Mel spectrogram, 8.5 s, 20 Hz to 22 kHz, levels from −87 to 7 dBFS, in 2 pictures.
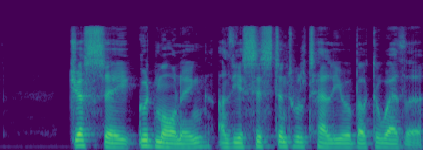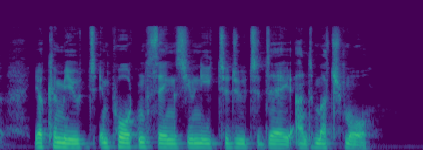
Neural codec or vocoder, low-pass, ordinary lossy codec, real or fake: none; none; none; real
